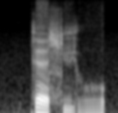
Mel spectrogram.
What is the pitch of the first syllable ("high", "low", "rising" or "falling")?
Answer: falling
